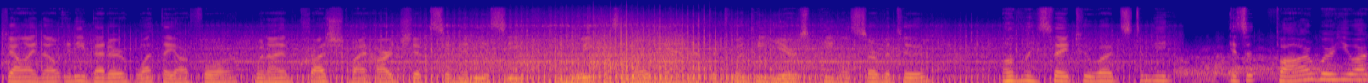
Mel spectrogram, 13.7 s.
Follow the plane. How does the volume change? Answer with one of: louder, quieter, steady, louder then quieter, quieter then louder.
louder then quieter.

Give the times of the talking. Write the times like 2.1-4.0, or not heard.
0.1-9.3, 10.0-13.6.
